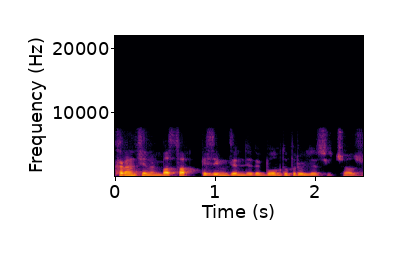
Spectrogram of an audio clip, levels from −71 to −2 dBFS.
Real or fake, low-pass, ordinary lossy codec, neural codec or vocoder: fake; none; none; codec, 16 kHz, about 1 kbps, DyCAST, with the encoder's durations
